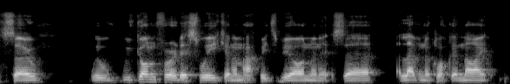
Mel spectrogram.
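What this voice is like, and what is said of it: Scottish-sounding accent. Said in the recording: “that Scottish accent is coming through like you wouldn't believe”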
